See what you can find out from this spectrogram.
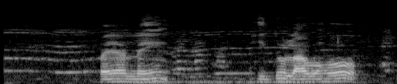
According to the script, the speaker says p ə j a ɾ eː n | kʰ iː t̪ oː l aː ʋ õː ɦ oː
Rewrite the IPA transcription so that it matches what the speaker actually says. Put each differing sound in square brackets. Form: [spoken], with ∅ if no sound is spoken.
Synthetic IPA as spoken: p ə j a [l] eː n | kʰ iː [d̪] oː l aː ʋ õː ɦ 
